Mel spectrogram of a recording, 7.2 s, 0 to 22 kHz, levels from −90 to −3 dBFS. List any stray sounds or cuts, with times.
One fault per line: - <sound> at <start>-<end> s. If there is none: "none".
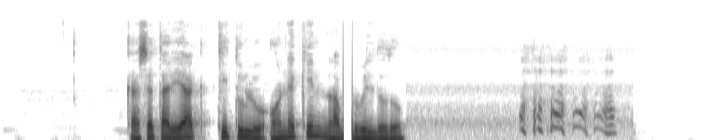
- dropout at 3.4-3.5 s
- laugh at 5.2-6.2 s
